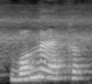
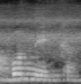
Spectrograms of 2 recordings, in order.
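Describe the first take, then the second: First: The middle e vowel is open. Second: The middle e vowel is closed. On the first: The speaker calls it right. "você fala boneca. E aí você dá um som aberto aí para a letrinha E" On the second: The speaker calls it wrong. "você não fala boneca"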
